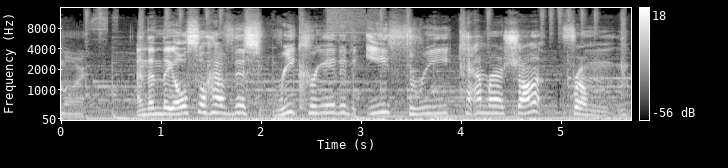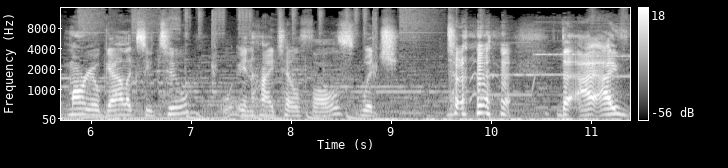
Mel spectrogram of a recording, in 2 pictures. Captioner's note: chuckle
